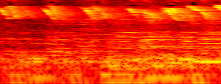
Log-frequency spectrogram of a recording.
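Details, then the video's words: Saffron finch, called canario criollo, in full song at a cruzeta match in Manhattan from a fibre cage: rapid strings of high, sharply falling chirped notes repeated steadily, with people conversing and a low background hum throughout. "Canario Criollo Él Tremendo en Cruzeta Bien Candela"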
